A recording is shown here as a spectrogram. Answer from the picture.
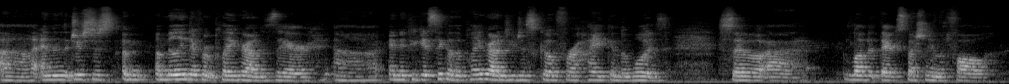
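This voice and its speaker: A woman is speaking in a room with audible echo. Noticeable background noise is present. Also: medium pitch for a woman, ordinary pitch variation. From Denmark. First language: Danish. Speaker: pediatrician. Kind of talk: casual interview answers.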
